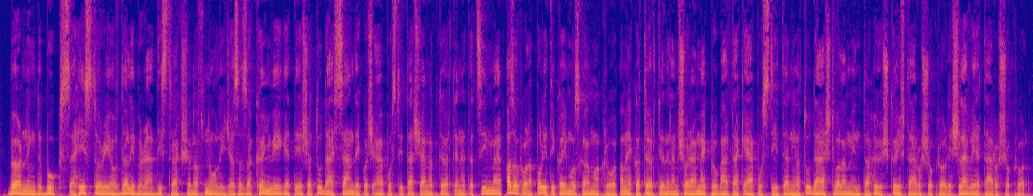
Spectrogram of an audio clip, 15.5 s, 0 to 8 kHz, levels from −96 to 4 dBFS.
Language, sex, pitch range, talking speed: Hungarian, male, 85-105 Hz, 145 wpm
